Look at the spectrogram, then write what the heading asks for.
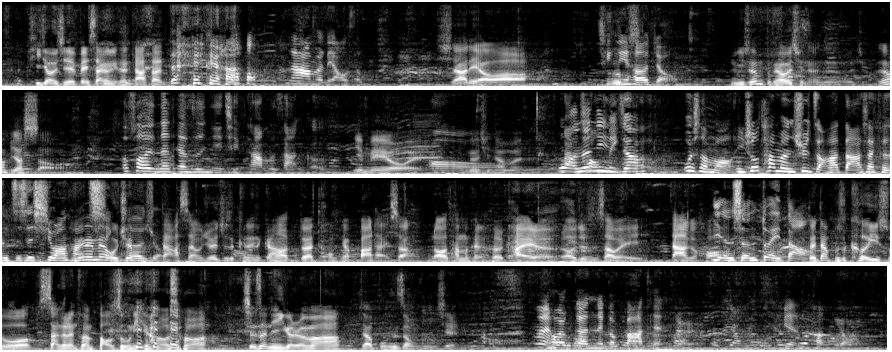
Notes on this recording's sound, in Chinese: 本集在戶外錄音。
